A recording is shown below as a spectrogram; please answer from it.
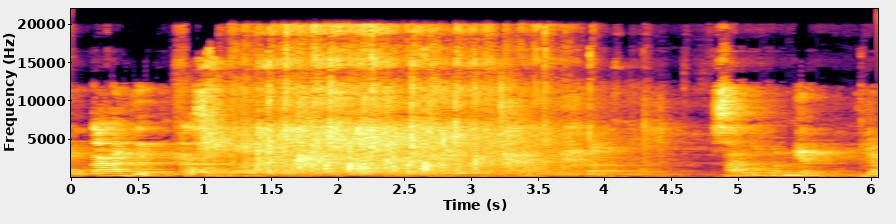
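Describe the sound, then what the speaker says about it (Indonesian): Church audience clapping together in a steady, dense wash of applause lasting several seconds, briefly dipping before swelling again, with some voices mixed in. "Ini tepuk tangan buat kita semua"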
